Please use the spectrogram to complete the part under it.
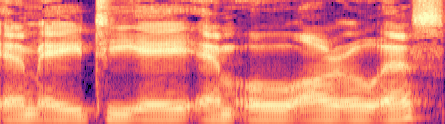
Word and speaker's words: Matamoros: It was in uh, Mata Matamoros. I don't know if I'm saying that right. M A T A M O R O S. Matamoros.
